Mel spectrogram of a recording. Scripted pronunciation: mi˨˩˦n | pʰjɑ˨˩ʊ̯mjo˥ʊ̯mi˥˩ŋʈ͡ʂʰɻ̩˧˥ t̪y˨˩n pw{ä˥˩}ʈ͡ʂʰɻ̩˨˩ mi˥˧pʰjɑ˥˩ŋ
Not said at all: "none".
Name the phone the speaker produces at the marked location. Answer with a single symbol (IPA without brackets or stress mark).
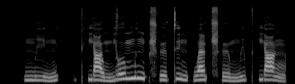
ä˥˩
